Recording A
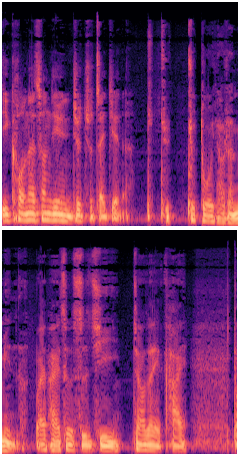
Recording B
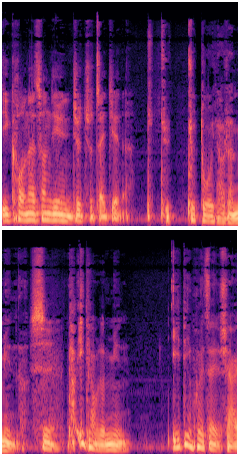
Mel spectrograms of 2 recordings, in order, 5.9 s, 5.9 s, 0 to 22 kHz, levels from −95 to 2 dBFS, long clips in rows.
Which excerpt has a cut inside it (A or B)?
A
